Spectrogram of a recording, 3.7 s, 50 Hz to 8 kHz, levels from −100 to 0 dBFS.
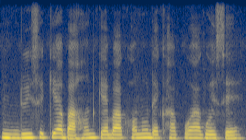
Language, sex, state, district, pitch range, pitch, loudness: Assamese, female, Assam, Sonitpur, 195-215 Hz, 205 Hz, -15 LUFS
